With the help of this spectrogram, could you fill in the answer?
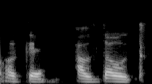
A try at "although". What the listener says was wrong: No, without the T. although.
